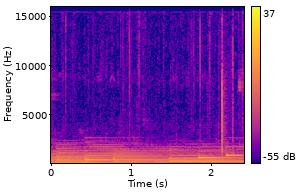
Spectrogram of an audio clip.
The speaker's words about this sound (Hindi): अगली सुबह भी बारिश हुई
